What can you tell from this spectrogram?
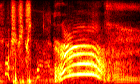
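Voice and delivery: straining laugh-shout. Real, not acted. Straining on the grip crusher.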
